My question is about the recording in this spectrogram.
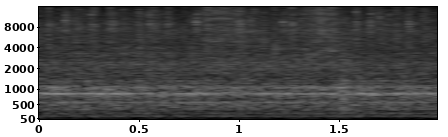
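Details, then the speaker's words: Brunswick pinsetter in garage bowling alley, cycling: even mechanical whirring, steady mid-pitched hum, no knocks or grinding, as the other blocking finger drops during the cycle; normal operation. "I'll go ahead and run it through a cycle here. And watch that other blocking finger drop. During the cycle it goes down."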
